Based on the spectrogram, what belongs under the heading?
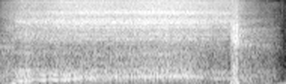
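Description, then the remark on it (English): A long, deep breath in and out, a steady airy rush lasting over a second before ending in a brief, sharper puff of air. “Take a deep breath and let me know how that feels for you. It feels great to me.”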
